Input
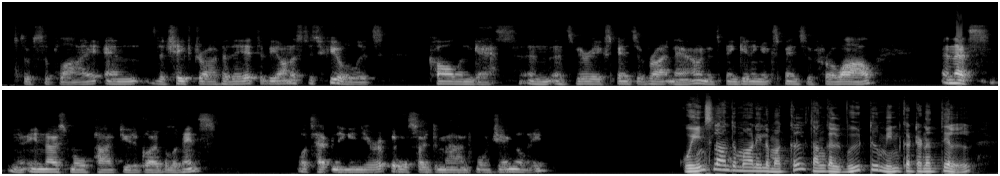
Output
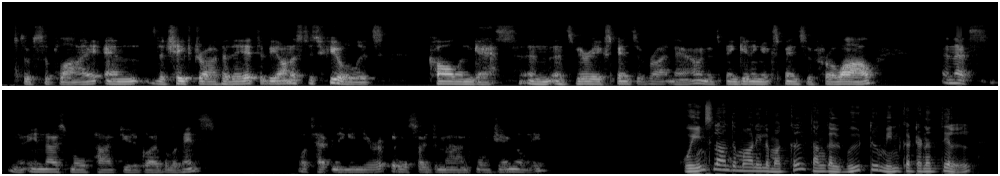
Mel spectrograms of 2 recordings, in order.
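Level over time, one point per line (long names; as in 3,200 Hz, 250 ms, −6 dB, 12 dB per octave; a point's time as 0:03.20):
0:06.14 +0.5 dB
0:06.52 −12 dB
0:07.35 −1 dB
0:08.69 −1 dB
0:09.42 −13 dB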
